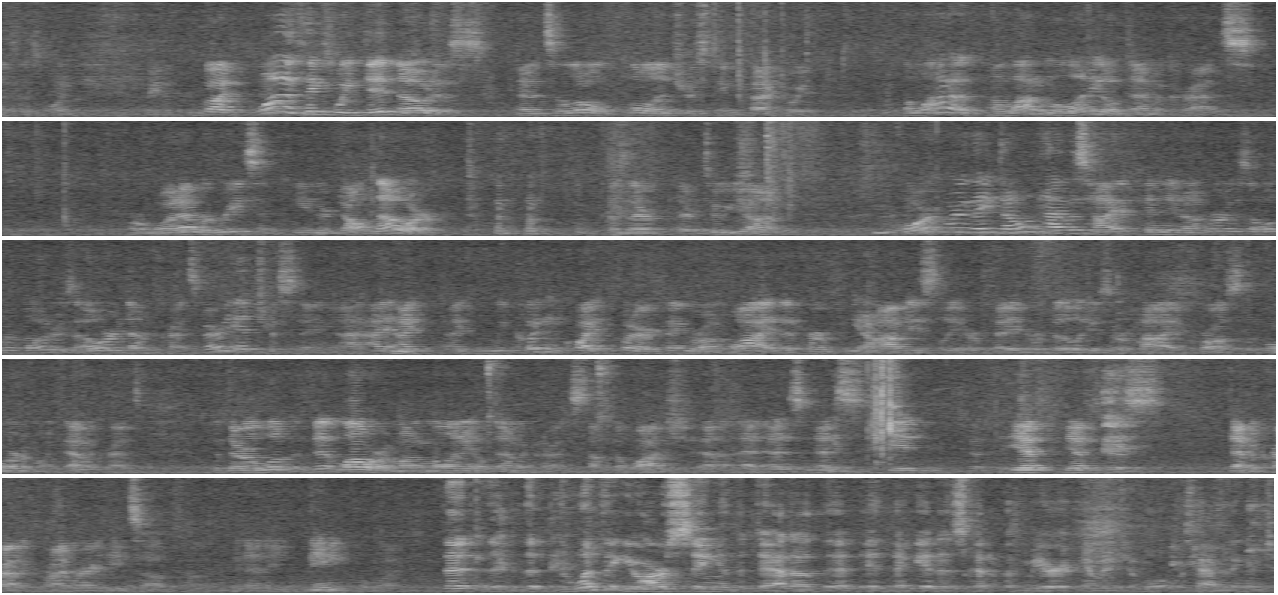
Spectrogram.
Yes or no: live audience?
yes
